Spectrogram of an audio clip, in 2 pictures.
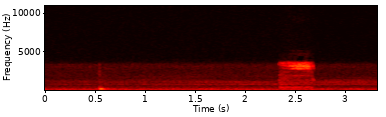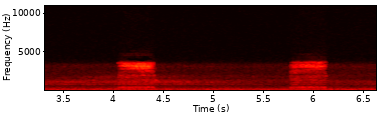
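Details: Night-time owl calls at 3:15 AM, 20 April 2013: a soft click, then three harsh, breathy screeches about every one and a half to two seconds, over a low constant hum.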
